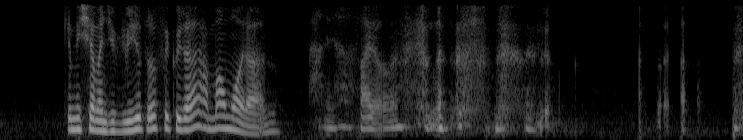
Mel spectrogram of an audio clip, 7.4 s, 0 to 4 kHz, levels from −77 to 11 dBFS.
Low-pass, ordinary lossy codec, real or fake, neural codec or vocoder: 3.6 kHz; none; fake; codec, 16 kHz in and 24 kHz out, 0.6 kbps, FocalCodec, streaming, 2048 codes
